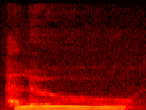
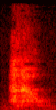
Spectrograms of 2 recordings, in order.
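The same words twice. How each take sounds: First: It is said very slowly. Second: It is said very quickly.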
